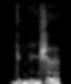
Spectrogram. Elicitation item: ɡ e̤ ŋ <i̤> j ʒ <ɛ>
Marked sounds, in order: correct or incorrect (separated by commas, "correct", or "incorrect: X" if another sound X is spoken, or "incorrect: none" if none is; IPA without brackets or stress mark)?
incorrect: e̤, incorrect: ɘ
